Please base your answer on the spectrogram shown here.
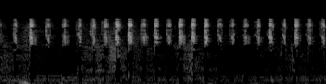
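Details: Lovebird, recorded 19 January 2018, giving a dense high trill of harsh chirping notes repeated about seven times a second without pause.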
